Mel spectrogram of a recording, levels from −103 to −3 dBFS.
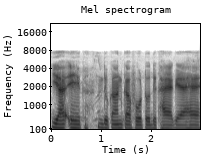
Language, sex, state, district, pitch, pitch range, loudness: Hindi, male, Jharkhand, Deoghar, 130 Hz, 125-135 Hz, -20 LUFS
